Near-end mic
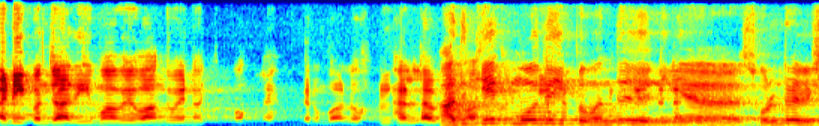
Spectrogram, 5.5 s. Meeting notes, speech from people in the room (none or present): present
